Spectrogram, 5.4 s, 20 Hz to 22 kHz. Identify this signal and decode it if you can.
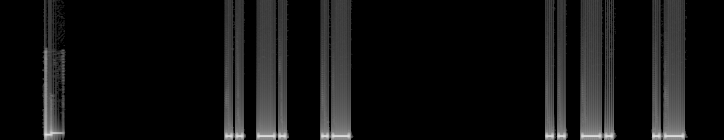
Morse code, heard as a keyed tone, about 29 wpm, 700 Hz. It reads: IN A IN A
